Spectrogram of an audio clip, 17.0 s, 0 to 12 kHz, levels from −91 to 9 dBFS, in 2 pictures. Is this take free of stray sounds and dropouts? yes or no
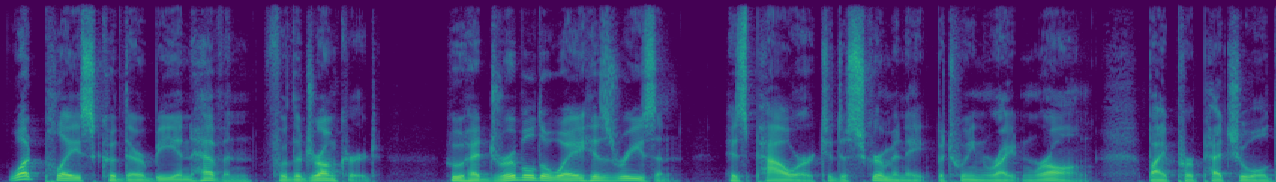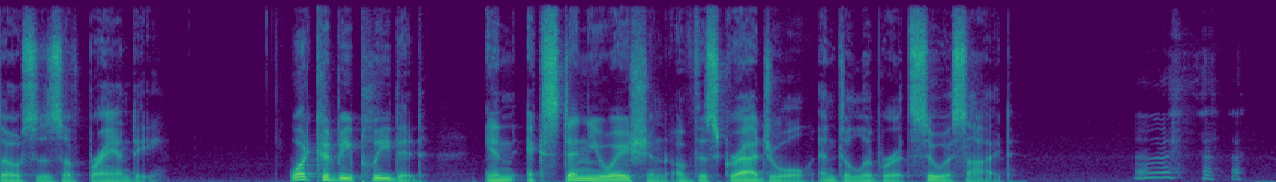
no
